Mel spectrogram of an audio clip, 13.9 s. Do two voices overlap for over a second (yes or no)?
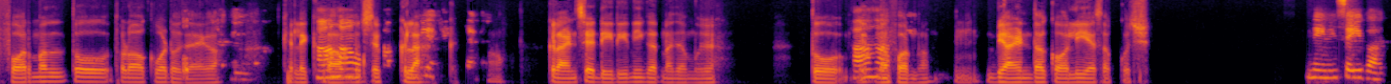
yes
